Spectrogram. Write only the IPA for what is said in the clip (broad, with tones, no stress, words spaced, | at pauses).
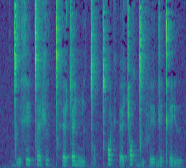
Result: ɡ͡ǀe˩xe˥˩ǀɛ˥˩ ʃɨ˥˩ǀʰɛ˥˩cɛ˥ ɲɨ˩˥ ɡ͡ǀɔ˩ ǀʰɔ˥t͡ʃʼɛ˩cɔ˥ɡ͡ǀɨ˩˥ fe˧ ɡe˥kʼe˥ɾʲɨ˩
